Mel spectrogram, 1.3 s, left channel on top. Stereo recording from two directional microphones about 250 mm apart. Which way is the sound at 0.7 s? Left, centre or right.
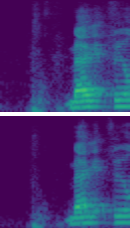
Right.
